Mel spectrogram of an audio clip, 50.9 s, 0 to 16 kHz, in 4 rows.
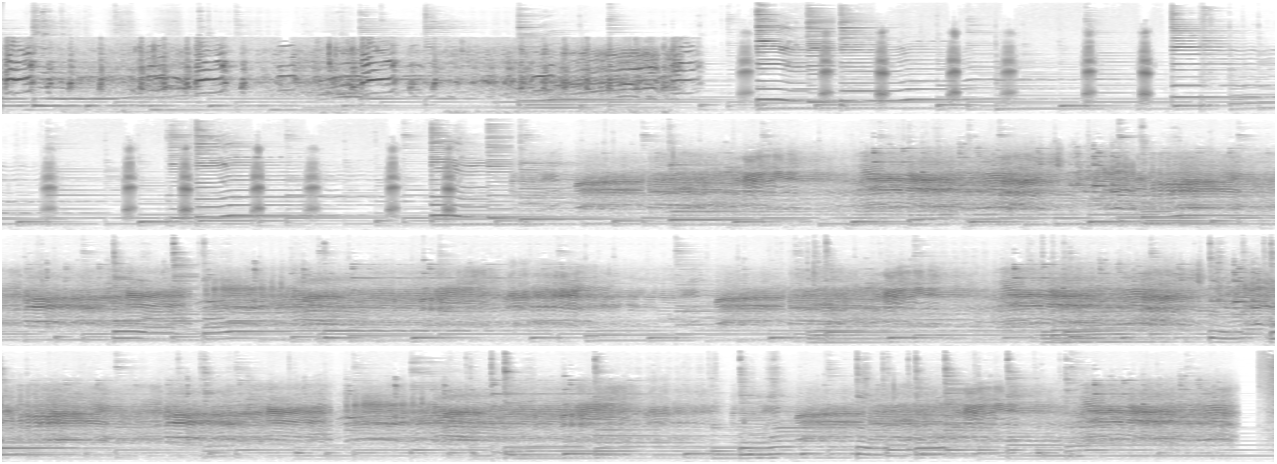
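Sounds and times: sheep bleating: 0:00.0 - 0:12.2, 0:13.0 - 0:50.9
background music: 0:00.0 - 0:50.9
plucked notes: 0:00.0 - 0:50.9.

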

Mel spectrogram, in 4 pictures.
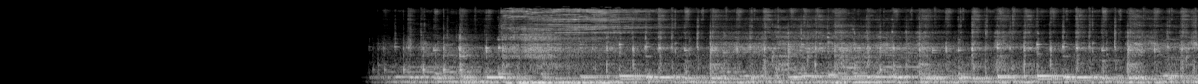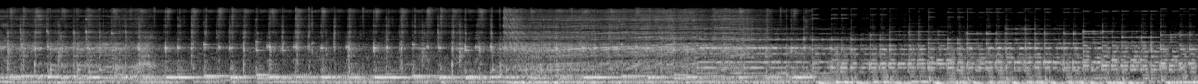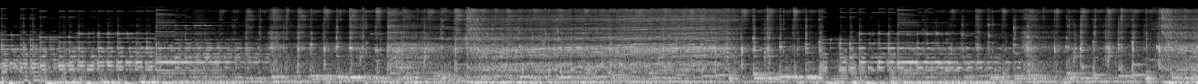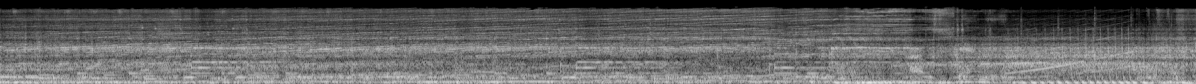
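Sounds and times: rhythmic percussive slot machine music: 0:03.7 - 0:47.9.

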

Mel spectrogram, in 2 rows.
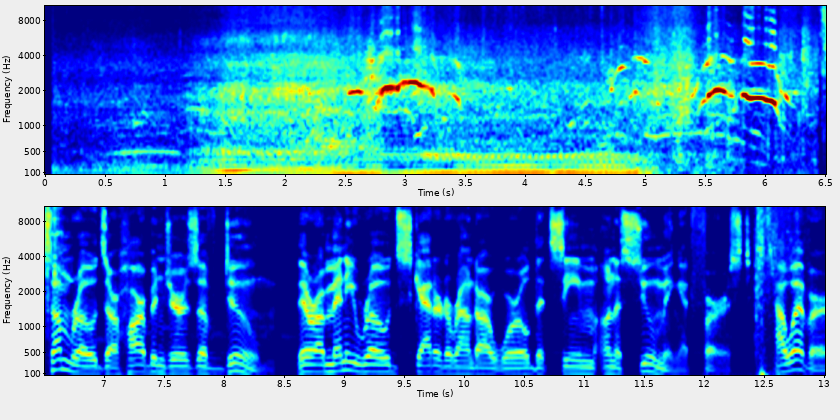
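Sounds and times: diesel bus engine revving: 0:00.1 - 0:06.3
people shouting: 0:02.1 - 0:06.4.

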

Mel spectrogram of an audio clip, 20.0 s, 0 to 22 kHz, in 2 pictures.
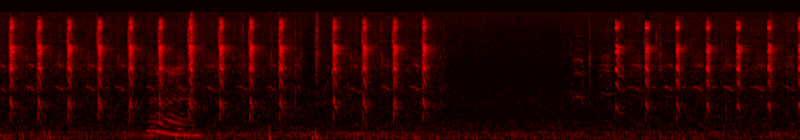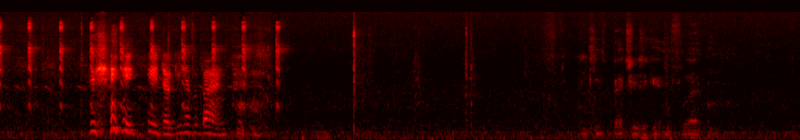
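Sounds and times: toy dog clicking squeak: 0:00.0 - 0:01.8, 0:02.4 - 0:05.5, 0:07.3 - 0:13.6.

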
